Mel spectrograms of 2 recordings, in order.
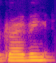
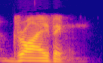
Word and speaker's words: diving: So it's scuba diving. Diving, Ding Ming. Can you Yes, say diving? diving. Yes, Yeah, diving. no, Yes. not driving.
